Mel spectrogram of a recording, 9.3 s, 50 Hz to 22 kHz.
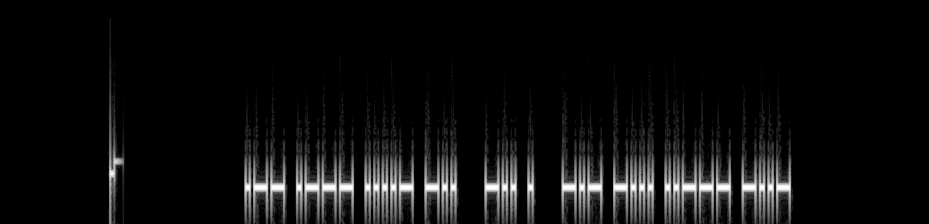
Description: Morse code, heard as a keyed tone, about 28 wpm, 700 Hz. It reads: WJ4D DE KB2X
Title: USA Callsign DE Callsign - 4 Characters - 28wpm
